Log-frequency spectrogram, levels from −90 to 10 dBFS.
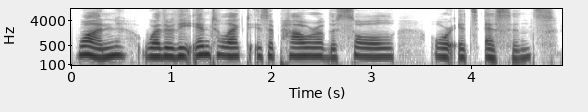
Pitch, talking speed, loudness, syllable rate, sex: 200 Hz, 160 wpm, -18 LUFS, 5.1 syllables/s, female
